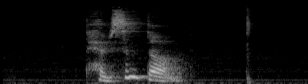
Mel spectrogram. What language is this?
Kabyle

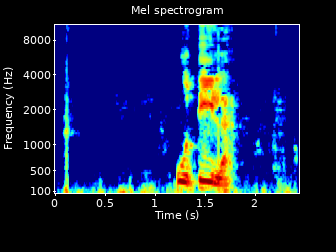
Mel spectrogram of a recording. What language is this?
Esperanto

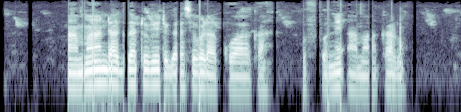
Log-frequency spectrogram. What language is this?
Ganda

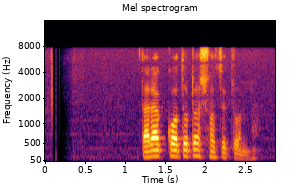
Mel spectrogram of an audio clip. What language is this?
Bangla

